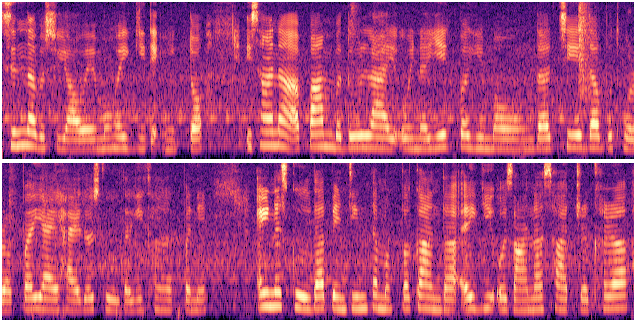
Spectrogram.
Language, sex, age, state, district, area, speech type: Manipuri, female, 18-30, Manipur, Senapati, rural, spontaneous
